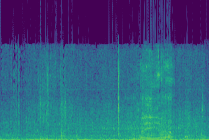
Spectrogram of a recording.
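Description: Car driving along a road, heard from inside the cabin: a loud, steady low rumble of road and engine noise.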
